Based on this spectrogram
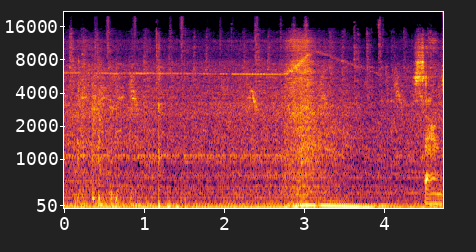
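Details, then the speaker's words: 2015 VW Crafter 2.0 CR35 TDI camper van run after Wynn's turbo cleaner treatment: diesel fires up, steady even clatter, one brief rev blip, turbo whistle, no misfire; normal diesel running, smooth. "all sounding nice and smooth"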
